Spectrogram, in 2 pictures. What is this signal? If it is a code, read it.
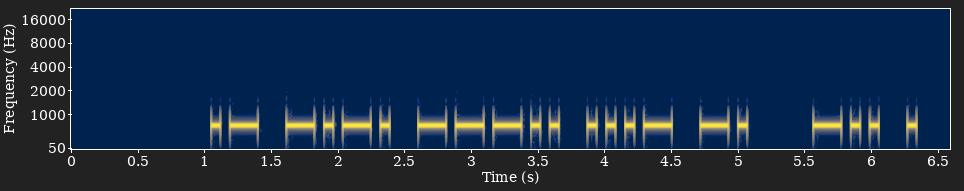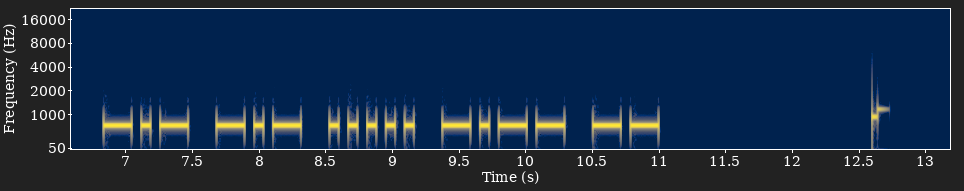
Morse code, heard as a keyed tone, about 17 wpm, 700 Hz. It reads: AC8VN DE KK5YM
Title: USA Callsign DE Callsign - 5 Characters - 17wpm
